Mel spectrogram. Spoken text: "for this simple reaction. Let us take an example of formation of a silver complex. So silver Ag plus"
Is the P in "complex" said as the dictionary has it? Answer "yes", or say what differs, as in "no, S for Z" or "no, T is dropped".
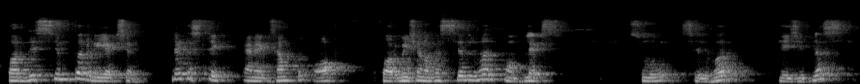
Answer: yes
